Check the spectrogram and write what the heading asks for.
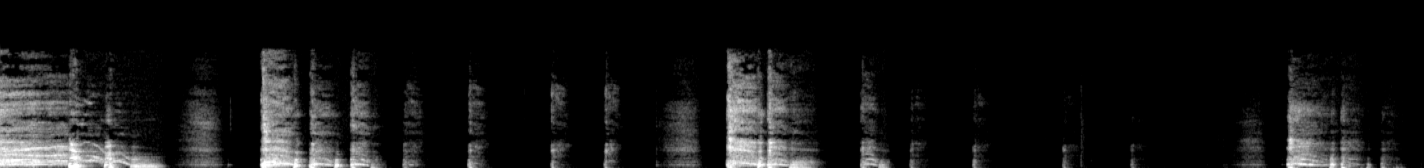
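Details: Repeated harsh coughing fits, each a run of several coughs with short pauses and throat clearing between them.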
